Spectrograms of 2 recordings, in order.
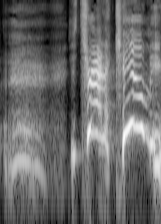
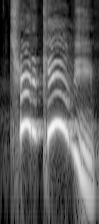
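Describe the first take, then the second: First: High and slow, mock disbelief; slow high mock outrage. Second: Much higher, squealed in mock outrage. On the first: Host in slow mock disbelief at attackers. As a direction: stretch it out high in mock shock. First take, slower. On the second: Host squealing at attackers trying to kill him. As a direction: squeal it like you can't believe it.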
